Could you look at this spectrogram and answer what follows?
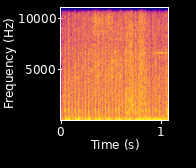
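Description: Sustained machine gun fire from the World War I shooter Battlefield 1, a dense continuous rattle of rapid shots with no pauses, loud and close throughout.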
